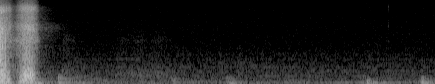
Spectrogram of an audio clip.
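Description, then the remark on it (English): A person imitates a dog sniffing: one short, loud, breathy snort of air at the start, then near silence with a few faint low thumps. “in case you don't get it for the audio, I sniffed, which means I'm a dog and I want her bush.”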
